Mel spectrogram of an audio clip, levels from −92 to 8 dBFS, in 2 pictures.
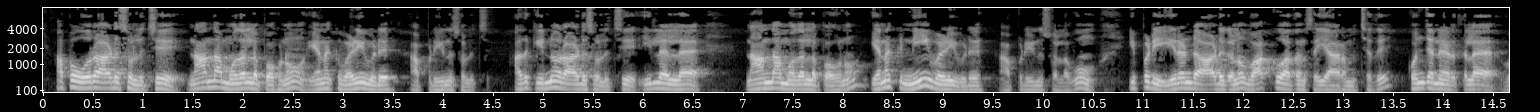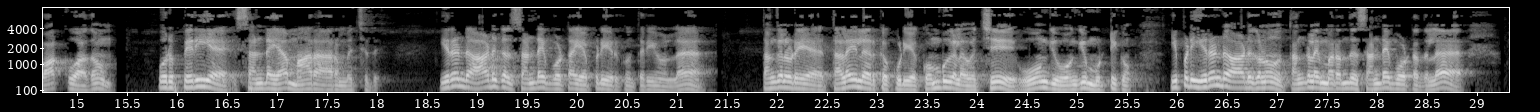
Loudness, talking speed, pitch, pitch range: -15 LUFS, 135 wpm, 135 Hz, 120-160 Hz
